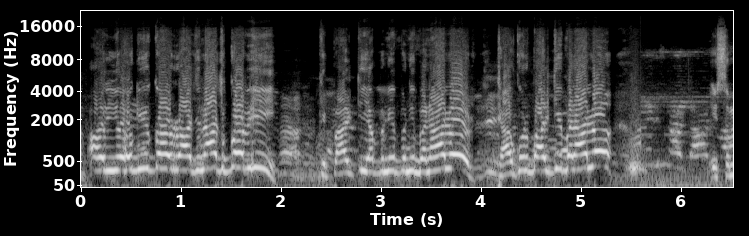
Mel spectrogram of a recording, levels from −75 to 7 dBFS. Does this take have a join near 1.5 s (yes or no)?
no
